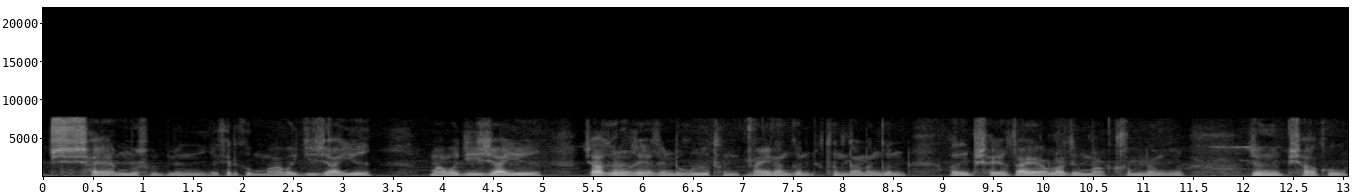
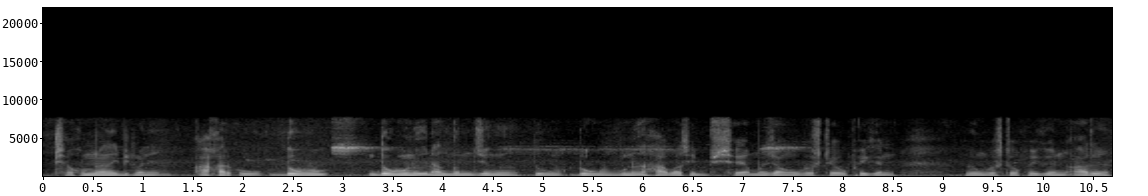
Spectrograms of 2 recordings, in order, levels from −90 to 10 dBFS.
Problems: constant background noise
